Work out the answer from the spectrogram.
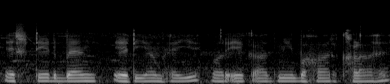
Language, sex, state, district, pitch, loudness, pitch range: Hindi, male, Bihar, Araria, 145 Hz, -34 LUFS, 145-155 Hz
